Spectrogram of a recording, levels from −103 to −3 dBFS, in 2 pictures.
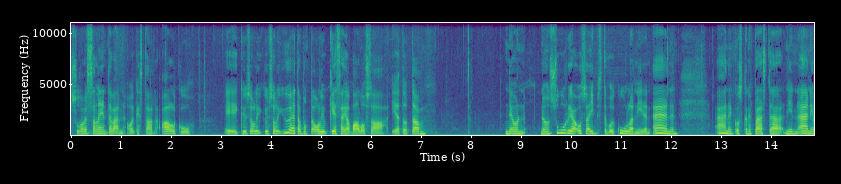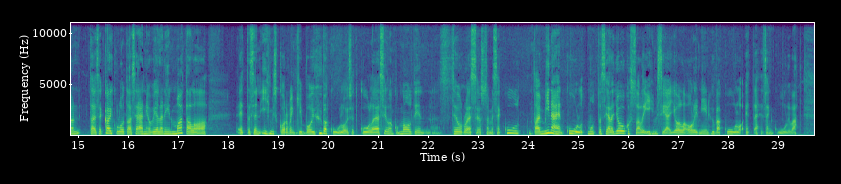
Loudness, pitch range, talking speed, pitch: -23 LUFS, 185-225 Hz, 160 wpm, 195 Hz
